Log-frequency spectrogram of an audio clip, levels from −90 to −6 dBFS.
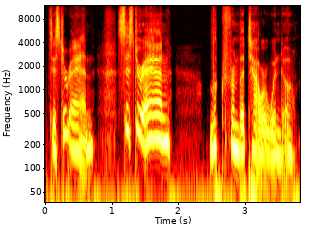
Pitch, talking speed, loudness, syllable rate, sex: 180 Hz, 140 wpm, -19 LUFS, 5.3 syllables/s, male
